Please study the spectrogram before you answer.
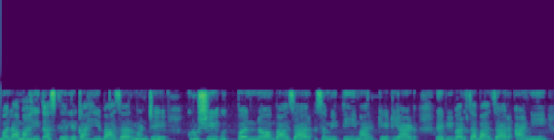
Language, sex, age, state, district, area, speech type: Marathi, female, 18-30, Maharashtra, Kolhapur, urban, spontaneous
